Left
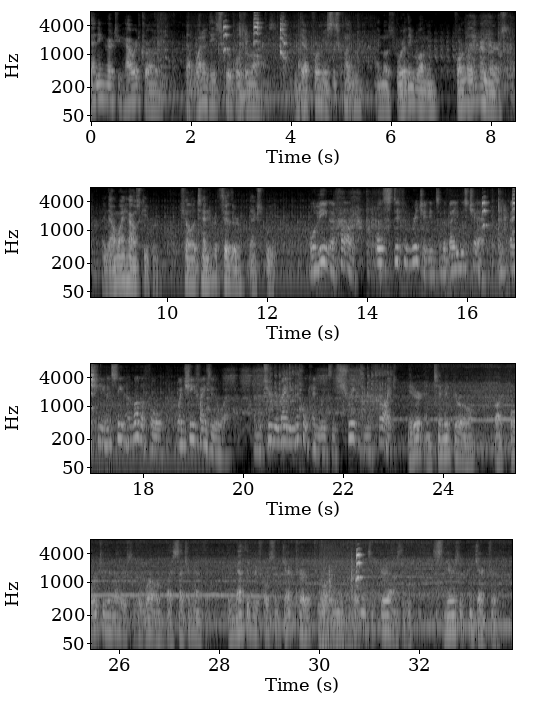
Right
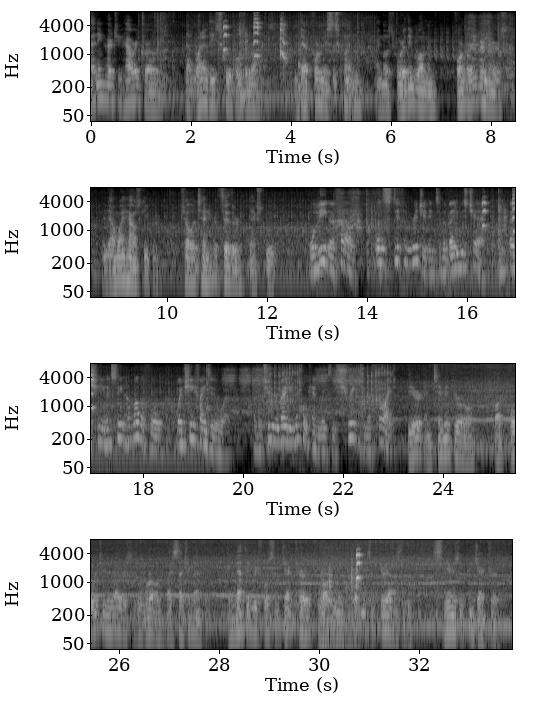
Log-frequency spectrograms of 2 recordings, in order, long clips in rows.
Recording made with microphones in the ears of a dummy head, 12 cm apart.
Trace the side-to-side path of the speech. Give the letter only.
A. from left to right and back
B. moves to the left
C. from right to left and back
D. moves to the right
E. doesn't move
C.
